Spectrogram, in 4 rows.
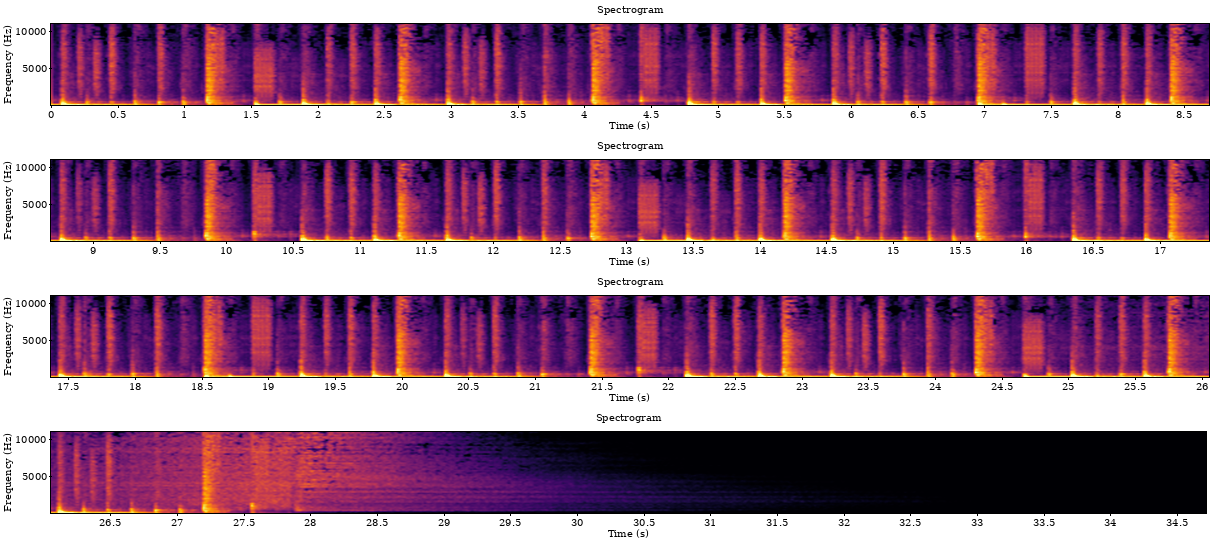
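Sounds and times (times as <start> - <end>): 
bass: 0.0 - 0.9, 1.5 - 3.8, 4.8 - 9.5, 10.6 - 12.4, 13.1 - 15.3, 16.4 - 21.1, 22.2 - 24.0, 24.6 - 26.9
drums: 0.0 - 30.2.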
